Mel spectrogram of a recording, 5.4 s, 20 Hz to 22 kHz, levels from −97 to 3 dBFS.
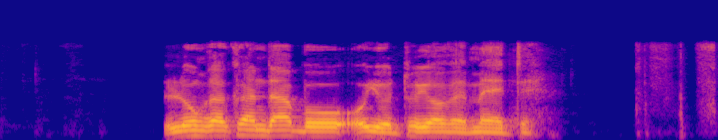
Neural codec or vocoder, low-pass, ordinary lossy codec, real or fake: none; 7.2 kHz; Opus, 64 kbps; real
